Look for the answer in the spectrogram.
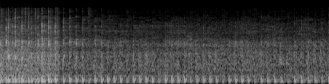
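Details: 1963 Cub Cadet garden tractor, first drive after clutch rebuild with rusty clutch and a bearing that looked to have run locked up: even, steady single-cylinder putter, about four beats a second, no misses or knocks; running healthy.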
